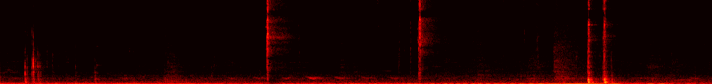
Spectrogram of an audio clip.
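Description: Small tubers being snapped apart by hand: about five sharp cracks, two close together near the end, over a steady low hum.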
